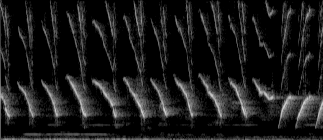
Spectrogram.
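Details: Long-duration canary cengkok song aimed at provoking other canaries: clear whistled notes sliding steeply downward, repeated about four times a second, with a faint steady hum behind.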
